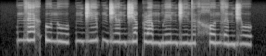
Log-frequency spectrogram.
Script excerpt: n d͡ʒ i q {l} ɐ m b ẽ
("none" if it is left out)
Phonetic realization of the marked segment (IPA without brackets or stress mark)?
ɭ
